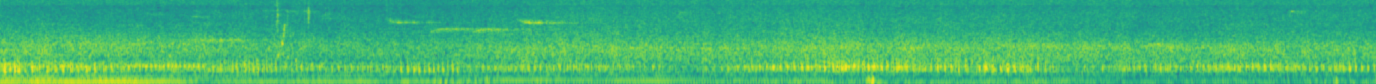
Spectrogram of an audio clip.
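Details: Common frogs croak in a continuous low, throbbing purr that swells and fades. Faint bird notes and a low rumbling drone sit in the background.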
